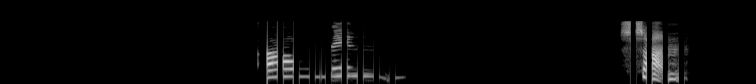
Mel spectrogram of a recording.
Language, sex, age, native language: Icelandic, female, 9, Icelandic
